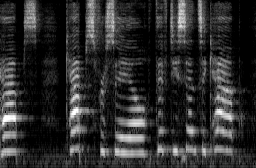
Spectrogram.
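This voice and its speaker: A woman's put-on character voice, squeaky and extremely high in pitch, raised and projected, with monotone, flat intonation at a fairly slow pace. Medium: read story. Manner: calling out.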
